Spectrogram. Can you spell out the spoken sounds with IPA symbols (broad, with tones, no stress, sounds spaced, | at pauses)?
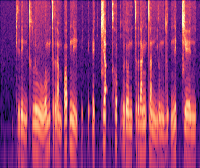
k r i˩˦ n kʰ l uː˨˩ w o˦˥ m t r a˩˦ m ʔ ɔ˥˩ ʔ n i˨˩ ʔ | ʔ e˨˩ k̚ t͡ɕ a˥˩ ʔ kʰ o˥˩ k̚ r o˧ n t r a˦˥ ŋ t a˨˩ n j u˨˩ n d u˨˩ ʔ n i˥˩ t̚ t͡ɕ e˧ n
